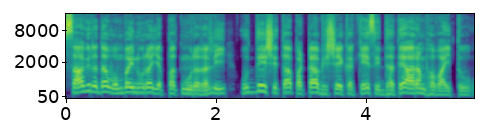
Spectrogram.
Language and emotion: Kannada, neutral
